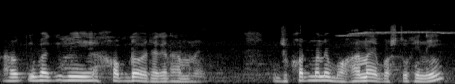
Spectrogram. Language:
Assamese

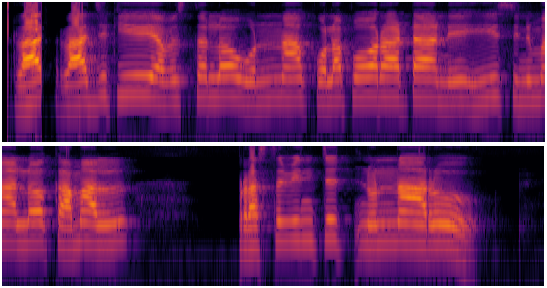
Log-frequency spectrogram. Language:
Telugu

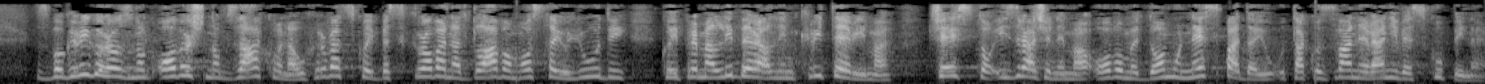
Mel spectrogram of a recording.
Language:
Croatian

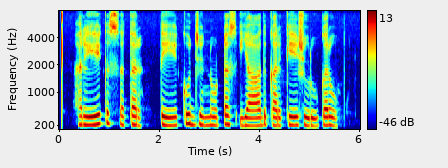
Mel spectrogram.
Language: Punjabi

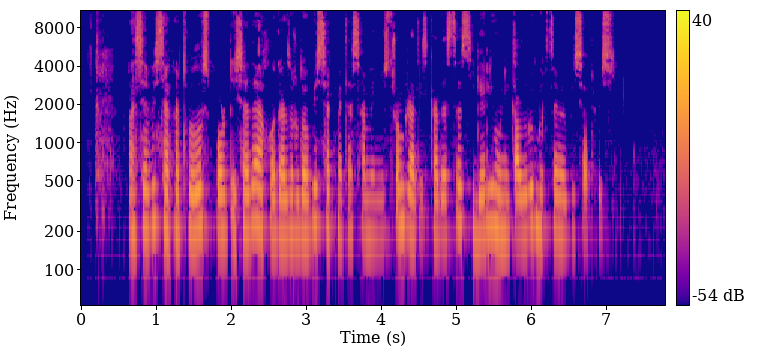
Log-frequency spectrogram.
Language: Georgian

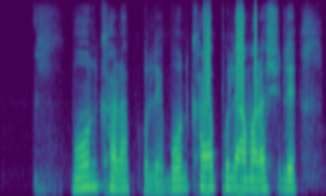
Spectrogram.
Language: Bangla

